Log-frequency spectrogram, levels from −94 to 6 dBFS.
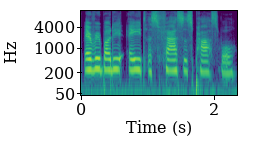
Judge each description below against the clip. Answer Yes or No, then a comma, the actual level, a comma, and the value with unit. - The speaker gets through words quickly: No, average, 155 wpm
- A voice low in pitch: No, high, 230 Hz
